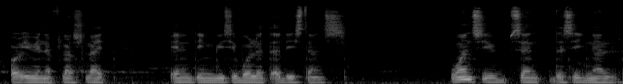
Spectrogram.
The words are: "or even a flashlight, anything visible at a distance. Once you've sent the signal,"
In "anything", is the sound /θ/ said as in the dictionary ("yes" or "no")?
no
